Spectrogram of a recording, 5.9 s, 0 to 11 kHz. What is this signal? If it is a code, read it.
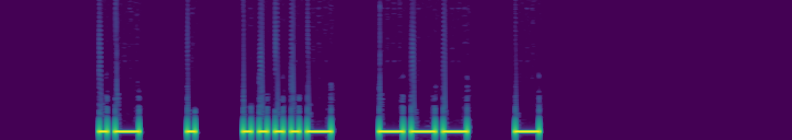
Morse code, heard as a keyed tone, about 20 wpm, spaced as for 15 wpm, 700 Hz. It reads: AE4OT
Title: 055 Lesson 10g - Letter r - Call Signs 20wpm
